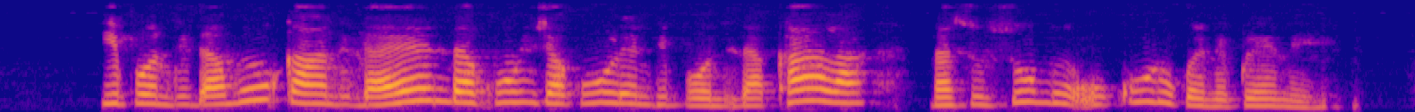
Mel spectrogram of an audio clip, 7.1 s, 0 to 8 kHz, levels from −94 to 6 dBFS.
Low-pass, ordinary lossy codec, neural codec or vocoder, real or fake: 7.2 kHz; MP3, 48 kbps; vocoder, 22.05 kHz, 80 mel bands, HiFi-GAN; fake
